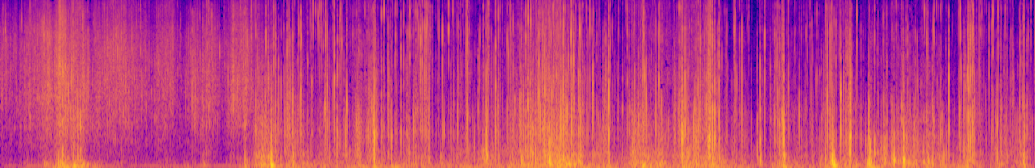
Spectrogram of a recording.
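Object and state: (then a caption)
Plastic bubble wrap mailer. A flat purple plastic bubble mailer with hollow air bubbles is held close to the microphone and scratched and squeezed with long acrylic nails. Dense crinkling and crackling runs throughout, with sharp clicks and snaps scattered over a low, rumbling handling noise.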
